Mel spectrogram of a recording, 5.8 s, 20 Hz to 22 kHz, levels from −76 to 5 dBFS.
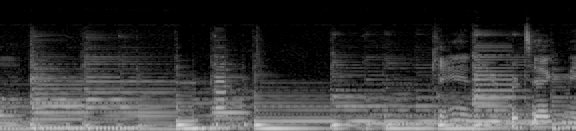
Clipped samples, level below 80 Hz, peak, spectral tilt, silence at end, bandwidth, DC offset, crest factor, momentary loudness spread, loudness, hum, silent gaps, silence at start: under 0.1%; -46 dBFS; -4 dBFS; -7.5 dB/octave; 0 s; 9.8 kHz; under 0.1%; 14 dB; 5 LU; -20 LUFS; none; none; 0 s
